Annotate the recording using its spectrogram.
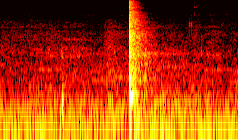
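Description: Steady low background rumble of a large store, broken once a little past halfway by a single sharp knock.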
